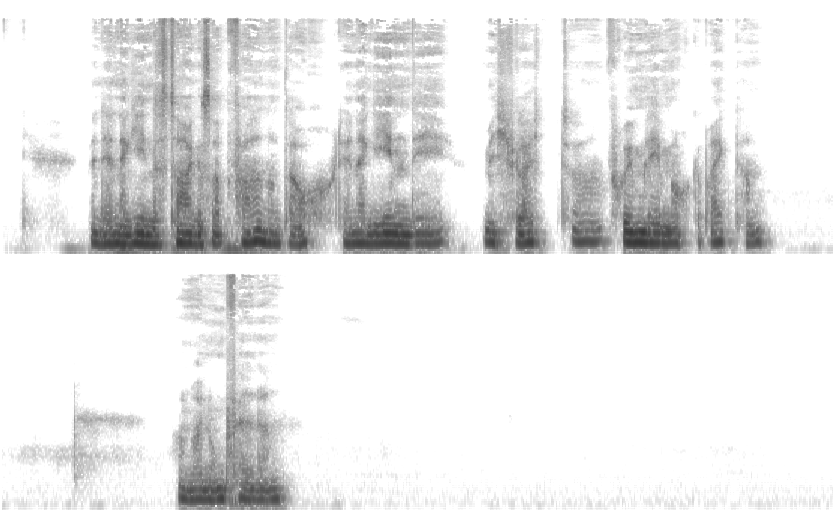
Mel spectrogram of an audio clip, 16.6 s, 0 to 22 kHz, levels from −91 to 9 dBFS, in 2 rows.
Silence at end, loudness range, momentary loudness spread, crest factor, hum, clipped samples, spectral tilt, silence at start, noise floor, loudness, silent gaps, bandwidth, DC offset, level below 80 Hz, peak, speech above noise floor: 5.5 s; 12 LU; 14 LU; 18 dB; none; under 0.1%; -7.5 dB/octave; 0.9 s; -83 dBFS; -23 LUFS; none; 17.5 kHz; under 0.1%; -48 dBFS; -6 dBFS; 61 dB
